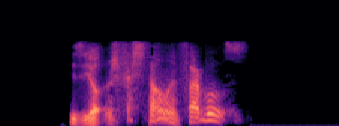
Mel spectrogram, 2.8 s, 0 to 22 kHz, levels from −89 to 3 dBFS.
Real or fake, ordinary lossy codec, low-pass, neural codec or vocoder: fake; MP3, 32 kbps; 5.4 kHz; codec, 16 kHz in and 24 kHz out, 0.4 kbps, LongCat-Audio-Codec, four codebook decoder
